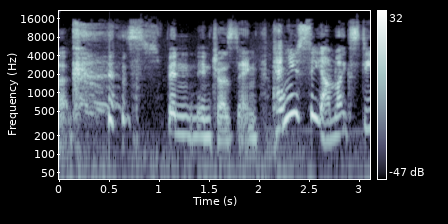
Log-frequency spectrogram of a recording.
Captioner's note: chuckles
